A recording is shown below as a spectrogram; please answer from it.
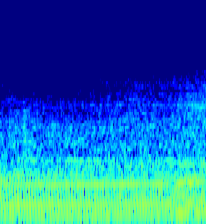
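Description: Quad bike engine running with a steady drone.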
